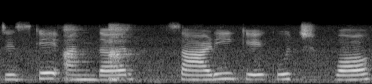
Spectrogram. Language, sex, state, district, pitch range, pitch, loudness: Hindi, female, Maharashtra, Gondia, 220-235 Hz, 225 Hz, -16 LUFS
